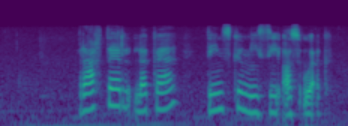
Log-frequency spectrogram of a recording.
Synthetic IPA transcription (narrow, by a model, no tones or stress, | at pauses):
ræχtərləkə | d̥inskomisiʔɐ̰sṵək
